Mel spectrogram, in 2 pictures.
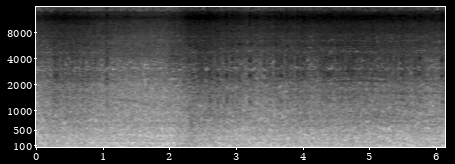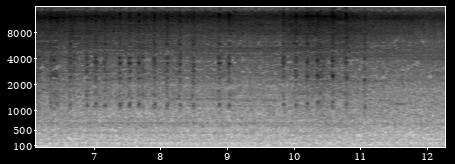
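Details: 2001 Mercury Sable after a new serpentine belt, idler pulley and tensioner: idles fine, but above about 1,000 rpm light, rapid metallic chirps like tree frogs appear. Not belt-related; unchanged by water on the belt or by the AC. Cause unclear.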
